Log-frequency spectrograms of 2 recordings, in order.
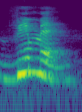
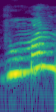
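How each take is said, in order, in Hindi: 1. पहला स्वर 'i' की आवाज है। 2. पहला स्वर 'oo' की आवाज है। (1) "ओ में ई की आवाज आती है" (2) "वुमन नहीं होता"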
